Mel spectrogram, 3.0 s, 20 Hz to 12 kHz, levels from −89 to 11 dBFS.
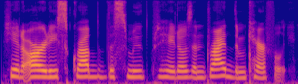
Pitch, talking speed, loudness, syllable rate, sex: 220 Hz, 220 wpm, -20 LUFS, 6.6 syllables/s, female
